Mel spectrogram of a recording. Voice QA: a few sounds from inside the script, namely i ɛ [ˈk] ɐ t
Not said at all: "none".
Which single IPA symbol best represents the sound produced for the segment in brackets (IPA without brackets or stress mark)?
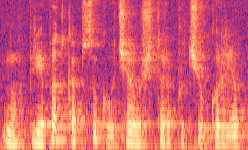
p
